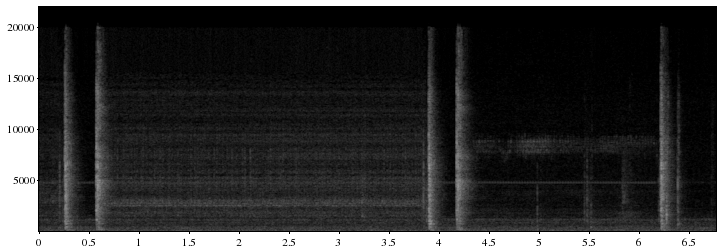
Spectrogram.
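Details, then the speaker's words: Pioneer CT-F950 cassette deck rewinding slowly with little torque: transport clicks around a faint thin whir; owner suspects idler wheel, not confirmed. "low and torque there why would that be usual thing is a an idler or idler wheel"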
